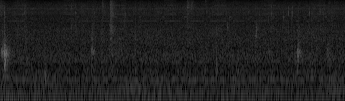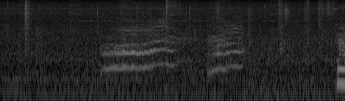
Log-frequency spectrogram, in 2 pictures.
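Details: Persian kittens Kumquat and Kemo Sabe in a basket indoors, Kemo Sabe nibbling Kumquat's ears while she dozes; after a long quiet stretch, two drawn-out wavering meows rise and fall, then a short sharp sound ends the recording.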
